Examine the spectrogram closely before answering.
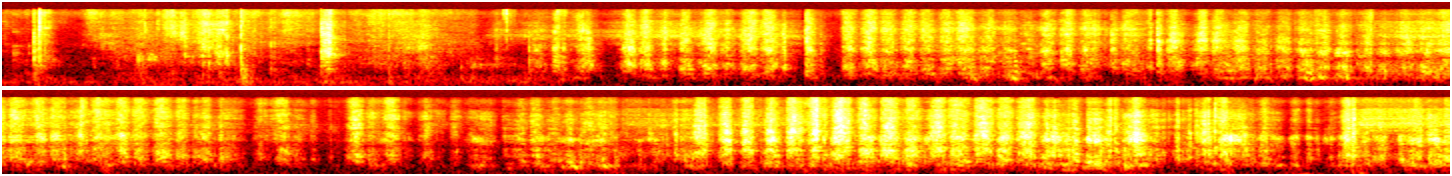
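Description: Fine nozzle of a squeeze bottle of liquid craft glue rubbing and scratching over cardstock as squiggly lines of glue are drawn across it, a steady fine scratching that gets busier a little after ten seconds in.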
